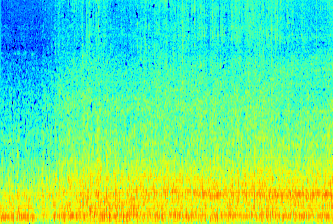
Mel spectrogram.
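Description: A quad bike engine drones steadily up close.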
